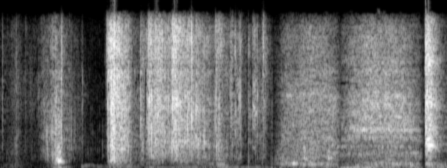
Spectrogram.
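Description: Plastic snack-food packaging being handled and rustled, with a long stretch of dense crackling from about a second in. It follows a brief, loud swoosh about half a second in.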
